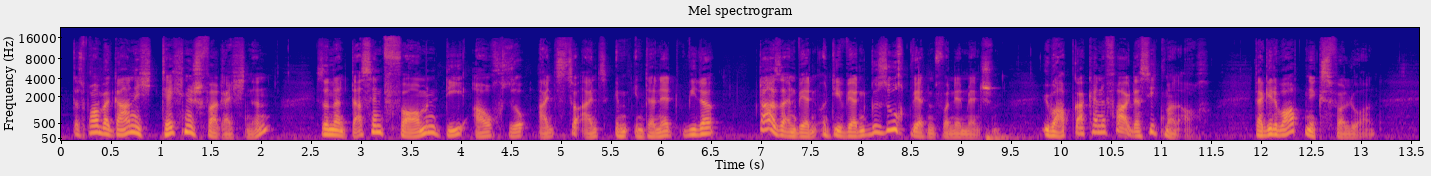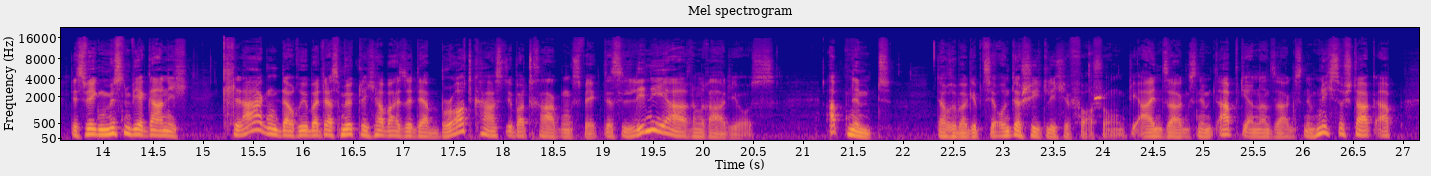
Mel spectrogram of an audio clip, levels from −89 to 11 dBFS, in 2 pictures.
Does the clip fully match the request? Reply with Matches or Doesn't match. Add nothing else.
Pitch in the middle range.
Doesn't match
